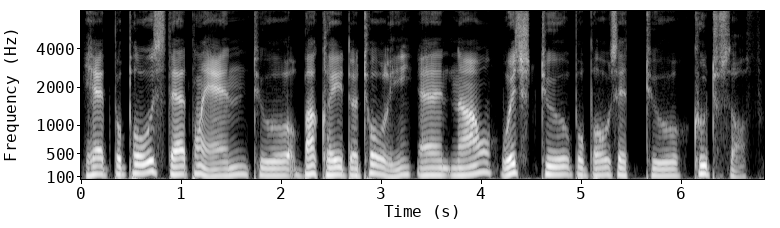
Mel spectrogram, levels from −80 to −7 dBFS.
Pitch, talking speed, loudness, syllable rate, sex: 130 Hz, 150 wpm, -17 LUFS, 4.0 syllables/s, male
